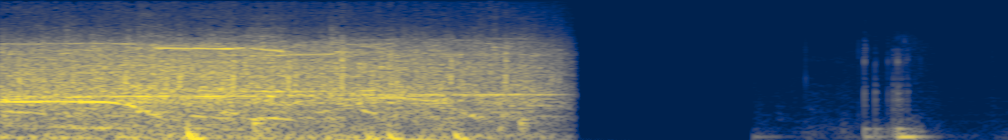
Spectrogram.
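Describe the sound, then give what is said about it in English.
An audience applauds and cheers to introduce a show at Red Rock Studios in Los Angeles, California. The clapping and cheering are loud and dense, then cut off abruptly about halfway through, leaving near silence. “From Red Rock Studios in Los Angeles, California, this is the Shiznit. Now, put your hands together for the Shiznit.”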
